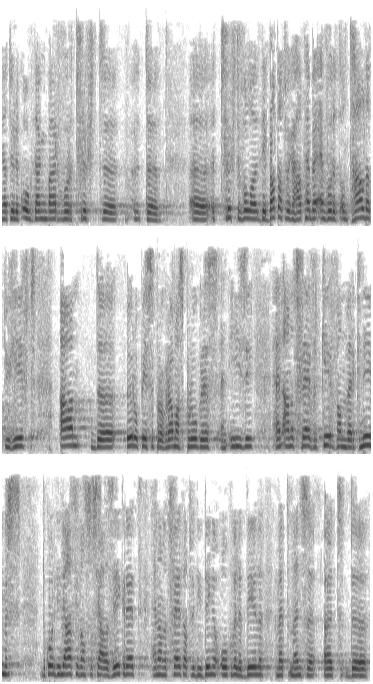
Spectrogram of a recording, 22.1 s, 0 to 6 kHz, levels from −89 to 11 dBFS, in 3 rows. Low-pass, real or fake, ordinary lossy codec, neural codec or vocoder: 5.4 kHz; fake; AAC, 24 kbps; vocoder, 44.1 kHz, 128 mel bands every 512 samples, BigVGAN v2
